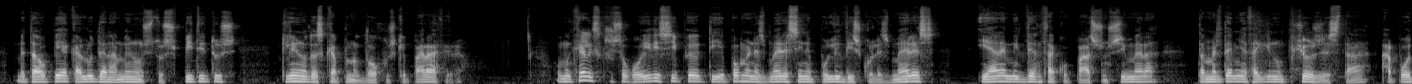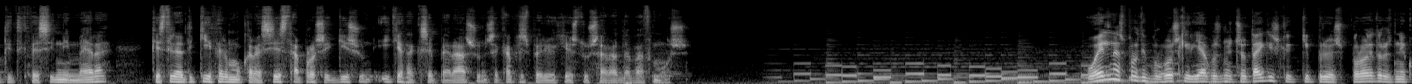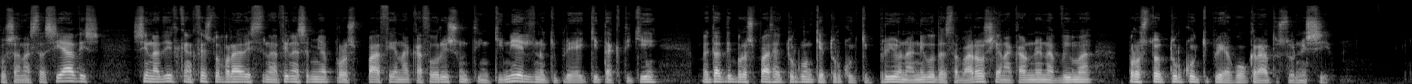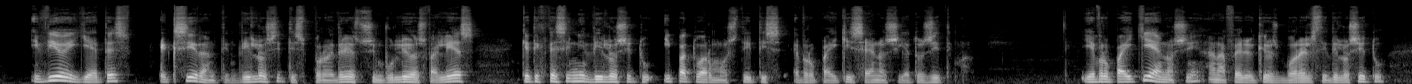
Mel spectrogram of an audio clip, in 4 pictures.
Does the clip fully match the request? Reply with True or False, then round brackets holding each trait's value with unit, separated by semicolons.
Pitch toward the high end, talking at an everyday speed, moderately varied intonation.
False (115 Hz; 150 wpm; 3.8 semitones)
